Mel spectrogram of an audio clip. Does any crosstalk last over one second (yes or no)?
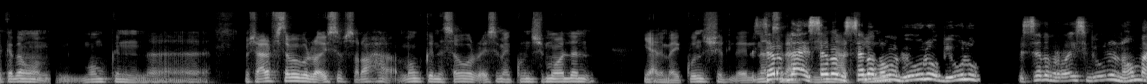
yes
